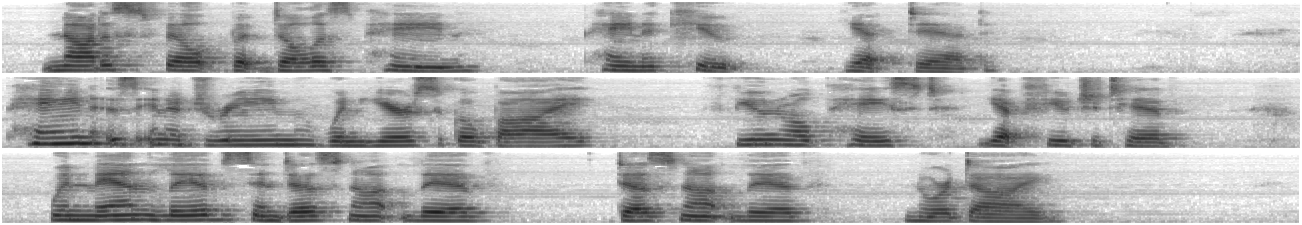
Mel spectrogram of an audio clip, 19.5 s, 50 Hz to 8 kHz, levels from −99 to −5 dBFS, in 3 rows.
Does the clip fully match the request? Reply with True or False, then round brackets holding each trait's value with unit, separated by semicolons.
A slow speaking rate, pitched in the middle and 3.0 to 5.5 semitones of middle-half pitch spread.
False (85 wpm; 175 Hz; 2.6 semitones)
